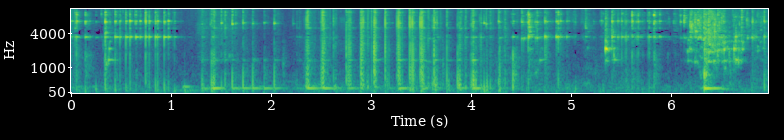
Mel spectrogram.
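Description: A mostly empty clear glass soda bottle with a red label is tapped fast with fingertips and nails. The result is a rapid, dense run of bright glassy clinks with short rings and a few louder accents near the end.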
